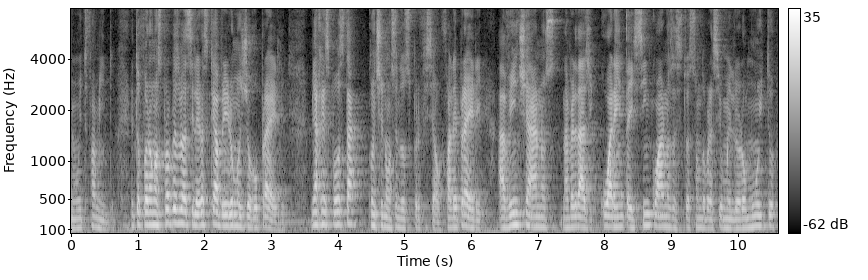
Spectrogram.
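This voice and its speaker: In casual Portuguese carrying a Spanish-speaking Ecuadorian accent, a young vlogger rambles opinionatedly to his camera. His voice is medium-pitched, with slight background noise behind it.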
